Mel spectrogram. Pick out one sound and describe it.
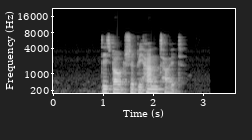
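A man speaks briefly and calmly up close.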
